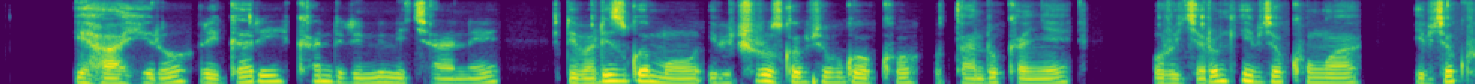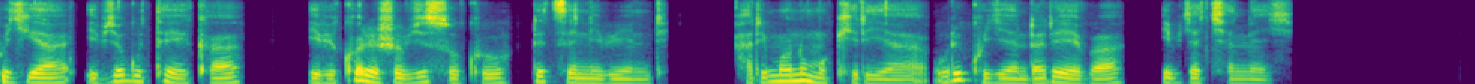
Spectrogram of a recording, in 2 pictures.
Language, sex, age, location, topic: Kinyarwanda, male, 25-35, Kigali, finance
